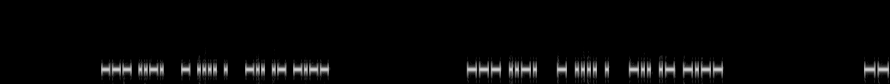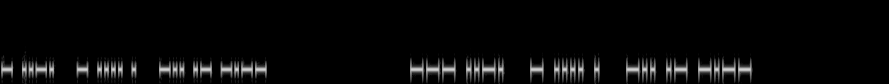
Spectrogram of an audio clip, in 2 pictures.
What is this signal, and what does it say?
Morse code, heard as a keyed tone, about 37 wpm, 700 Hz. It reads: OF THE DAY OF THE DAY OF THE DAY OF THE DAY
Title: Speed-Racing - Sets of 3 Words 30wpm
